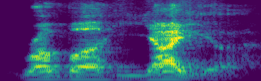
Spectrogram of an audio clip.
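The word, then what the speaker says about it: רביעי: And how you say it is ra ba ya ya. Ra ba ya ya. That's how you say fourth.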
